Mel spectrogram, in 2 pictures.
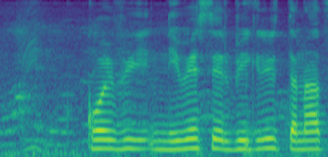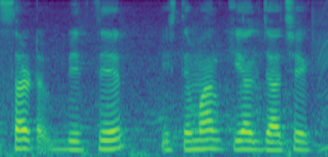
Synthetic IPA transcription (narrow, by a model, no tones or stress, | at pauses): koibʱiniweseɾbʱikɾiɾt̪ənat̪səʈbiɾt̪eɾ | ɪst̪emalkijəld͡ʒat͡ʃʰek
